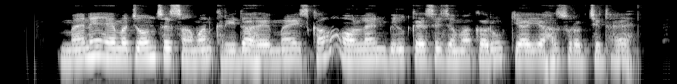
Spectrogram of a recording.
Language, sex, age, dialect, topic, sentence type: Hindi, male, 25-30, Garhwali, banking, question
